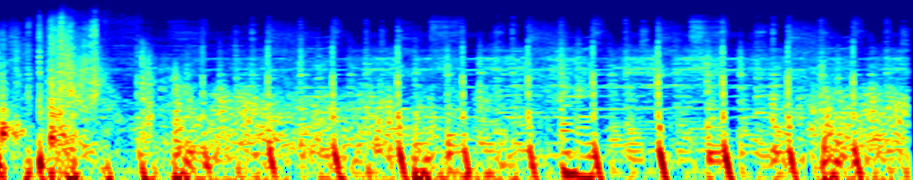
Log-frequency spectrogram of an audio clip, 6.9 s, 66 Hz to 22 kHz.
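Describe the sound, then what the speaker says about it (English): Gunfire in a My Friend Pedro boss duel, with dense rapid shots crackling continuously among impacts and crashes, loud and busy throughout with no voices. "2 people jumping around with guns trying to shoot each other"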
